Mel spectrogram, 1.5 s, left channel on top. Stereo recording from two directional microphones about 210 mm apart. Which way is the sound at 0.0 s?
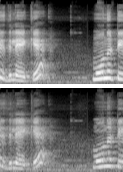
50° left (ahead or behind).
